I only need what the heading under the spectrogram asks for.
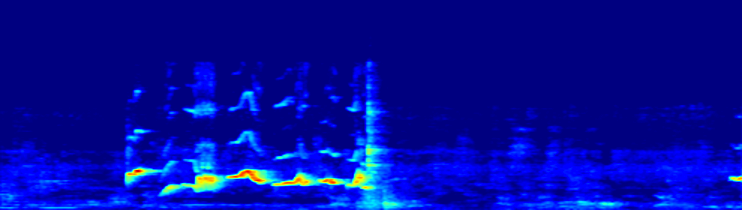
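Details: Caged white-rumped shama, a high-value songbird, gives a fluid string of clear, looping whistles lasting about two seconds, interrupted by a sharp broad click, then quieter background with a brief final note.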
